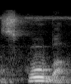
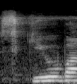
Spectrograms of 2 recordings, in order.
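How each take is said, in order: First: No 'y' sound follows the 'k'. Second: A 'y' sound follows the 'k'. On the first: The speaker calls it right. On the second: The speaker calls it wrong. "സ്ക്യൂബ എന്നല്ല"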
